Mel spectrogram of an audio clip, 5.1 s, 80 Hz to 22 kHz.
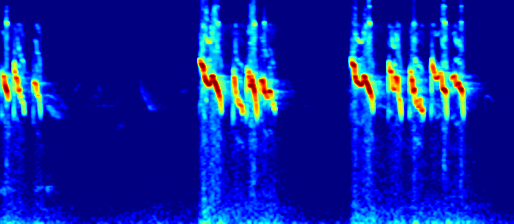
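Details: Short, intense bursts of very high, twisting chirps from a young white-eye, 2021, with a long silent stretch between the first and second phrases.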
